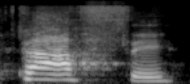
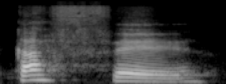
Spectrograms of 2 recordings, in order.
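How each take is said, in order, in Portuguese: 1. A tônica está na primeira sílaba. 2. A tônica está na última sílaba. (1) "não é café" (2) "Oxítona"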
